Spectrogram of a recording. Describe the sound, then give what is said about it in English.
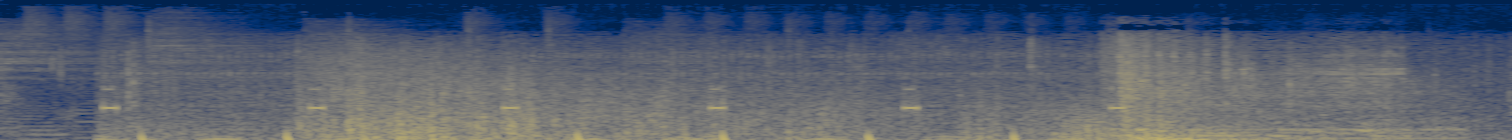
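A movie trailer plays, with high beeps recurring about once a second over deep booming hits, swelling into a louder rumbling surge near the end before easing off. “The trailer is playing now. I should shut up then.”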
